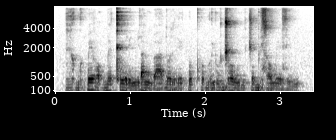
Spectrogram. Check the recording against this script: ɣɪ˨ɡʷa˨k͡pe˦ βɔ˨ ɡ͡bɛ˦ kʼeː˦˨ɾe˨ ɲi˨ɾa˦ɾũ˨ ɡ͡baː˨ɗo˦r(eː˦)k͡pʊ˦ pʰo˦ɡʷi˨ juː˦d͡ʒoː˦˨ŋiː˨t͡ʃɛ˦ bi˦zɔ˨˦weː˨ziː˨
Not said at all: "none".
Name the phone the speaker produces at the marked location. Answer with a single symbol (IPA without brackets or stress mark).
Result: eː˨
